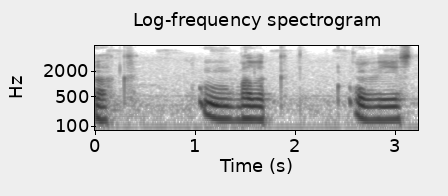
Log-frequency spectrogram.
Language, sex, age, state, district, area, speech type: Kashmiri, male, 18-30, Jammu and Kashmir, Bandipora, rural, read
